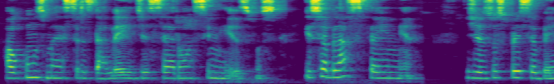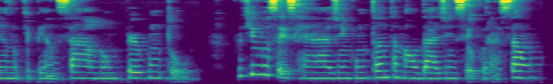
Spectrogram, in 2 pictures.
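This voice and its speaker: A woman giving a steady, even reading of Bible passages aloud. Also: mid-range voice, measured pace, gravelly, slight background noise. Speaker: Bible reader.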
